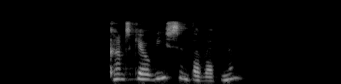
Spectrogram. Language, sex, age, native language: Icelandic, female, 40-49, Icelandic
